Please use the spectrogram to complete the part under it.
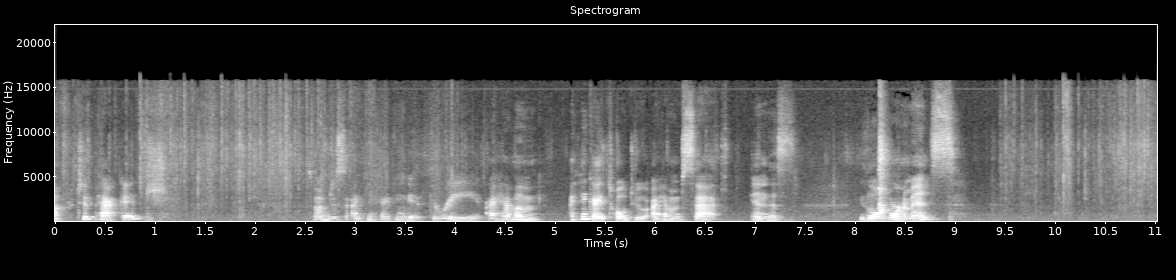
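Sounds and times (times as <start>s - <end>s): plastic film crinkling: 0.0s - 4.4s, 9.4s - 11.0s.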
